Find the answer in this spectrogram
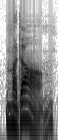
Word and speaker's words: madame: You could probably try it in French, madame, madame, but you need to watch the pronunciation. How can I help you, madame? Excuse me, madame. Yeah, as opposed to madam, madame. That sounds quite polite as well.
